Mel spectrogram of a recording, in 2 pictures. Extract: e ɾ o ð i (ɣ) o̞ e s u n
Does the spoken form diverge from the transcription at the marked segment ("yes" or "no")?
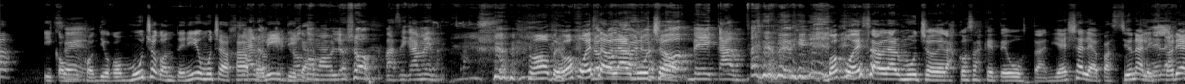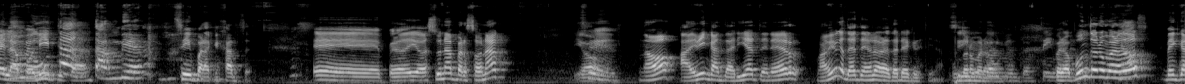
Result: no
